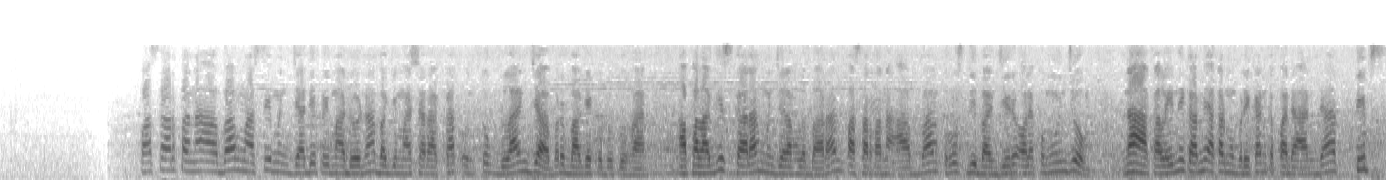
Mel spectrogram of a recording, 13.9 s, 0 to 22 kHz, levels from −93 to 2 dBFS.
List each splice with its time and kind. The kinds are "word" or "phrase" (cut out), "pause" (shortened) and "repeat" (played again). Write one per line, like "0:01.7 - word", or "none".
none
